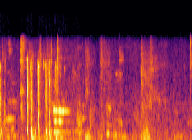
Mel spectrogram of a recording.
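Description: Keystrokes on a computer keyboard as a git command is typed into a terminal, a quick cluster of clicks early on that thins to sparse taps, with faint background talk from an online developer meeting.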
